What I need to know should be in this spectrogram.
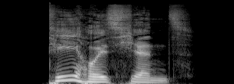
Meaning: genitive singular of Teehäuschen
- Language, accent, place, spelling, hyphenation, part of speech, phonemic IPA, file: German, Germany, Berlin, Teehäuschens, Tee‧häus‧chens, noun, /ˈteːˌˈhɔɪ̯sçəns/, De-Teehäuschens.ogg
